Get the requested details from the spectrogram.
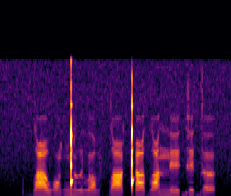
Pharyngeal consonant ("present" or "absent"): absent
